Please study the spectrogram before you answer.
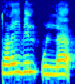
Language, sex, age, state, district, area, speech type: Tamil, female, 30-45, Tamil Nadu, Cuddalore, rural, read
